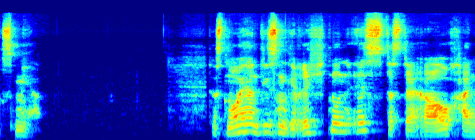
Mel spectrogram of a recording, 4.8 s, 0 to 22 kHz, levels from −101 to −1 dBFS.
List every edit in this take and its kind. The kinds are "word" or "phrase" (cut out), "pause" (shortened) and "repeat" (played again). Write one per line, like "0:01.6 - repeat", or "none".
0:02.0 - pause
